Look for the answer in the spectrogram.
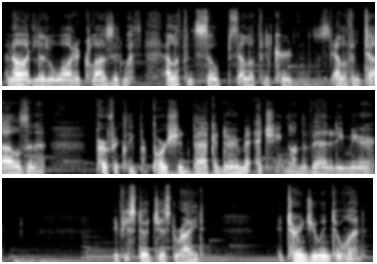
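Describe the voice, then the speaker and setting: A man narrating a hardboiled detective story in a dry, deadpan, wry manner. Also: low-pitched, moderate pace, soft background music.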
